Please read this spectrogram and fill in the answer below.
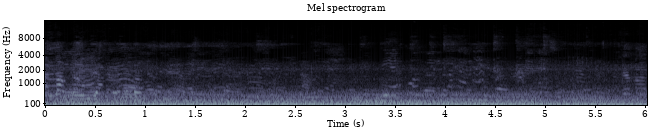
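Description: Steady low drone of a bus's engine and running gear heard from inside the passenger cabin while the bus travels, with faint chatter of passengers over it.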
